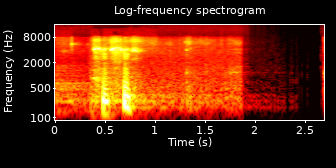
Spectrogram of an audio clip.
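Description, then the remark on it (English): A dog lets out two quick, muffled woofs in close succession, then soft snuffling noises trail off into silence. “Max, hold on a second, please. Max and this greatest dog name ever, by the way.”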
